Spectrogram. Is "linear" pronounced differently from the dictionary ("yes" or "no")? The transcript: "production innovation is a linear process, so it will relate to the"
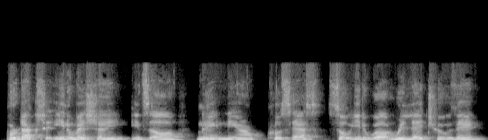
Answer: yes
